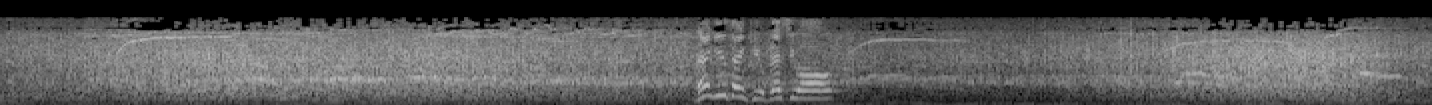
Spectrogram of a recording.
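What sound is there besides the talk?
audience applauding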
